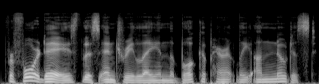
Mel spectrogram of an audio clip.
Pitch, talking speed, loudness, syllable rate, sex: 110 Hz, 205 wpm, -18 LUFS, 5.8 syllables/s, male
